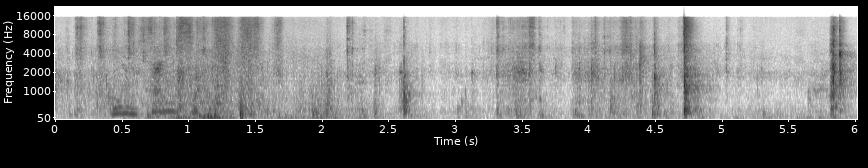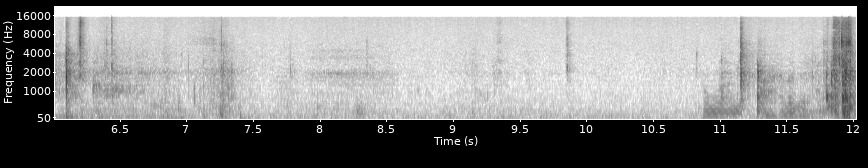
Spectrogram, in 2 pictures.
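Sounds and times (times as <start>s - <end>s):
rubble crunching underfoot: 0.0s - 7.5s.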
